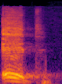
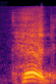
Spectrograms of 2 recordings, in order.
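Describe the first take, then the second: First: The word starts directly with a vowel. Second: The word starts with a clear h sound. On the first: The speaker calls it wrong. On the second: The speaker calls it right.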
